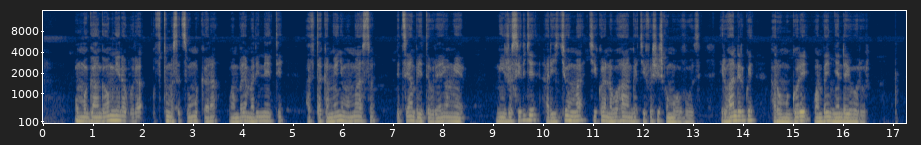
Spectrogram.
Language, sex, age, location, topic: Kinyarwanda, male, 18-24, Huye, health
